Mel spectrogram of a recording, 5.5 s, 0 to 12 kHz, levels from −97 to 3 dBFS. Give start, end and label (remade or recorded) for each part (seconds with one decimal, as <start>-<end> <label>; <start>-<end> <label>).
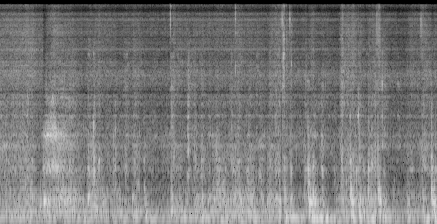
0.0-5.5 remade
